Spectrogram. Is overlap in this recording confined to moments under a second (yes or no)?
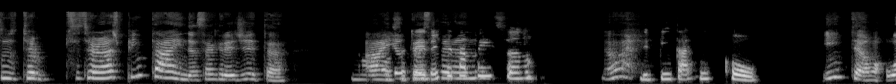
no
